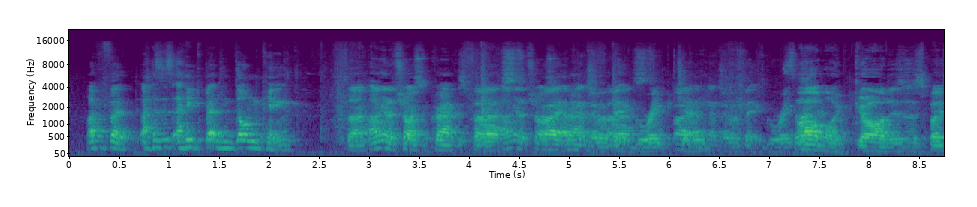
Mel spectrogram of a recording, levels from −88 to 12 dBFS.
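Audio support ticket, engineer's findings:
Doubled audio track, 3.98–7.72 s. Full-band copy trailing roughly 1.5 s behind, about 5 dB down, no decay or room colour, abrupt start and stop. Likely cause: second capture via slower path, or edit holding two offset copies.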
